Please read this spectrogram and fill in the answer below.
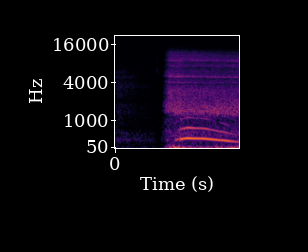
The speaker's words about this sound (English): Whew, I'm so out of breath as well because like it's pushing like on my diaphragm.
